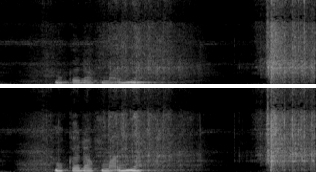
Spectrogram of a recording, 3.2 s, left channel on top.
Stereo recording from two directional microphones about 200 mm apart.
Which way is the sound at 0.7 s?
35° right (ahead or behind).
